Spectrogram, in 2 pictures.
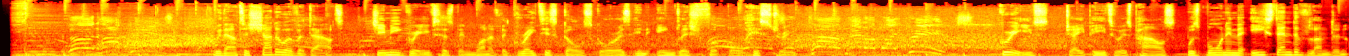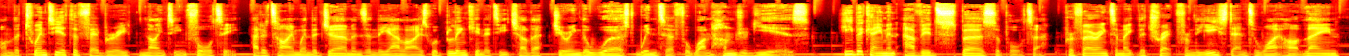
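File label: Documentary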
